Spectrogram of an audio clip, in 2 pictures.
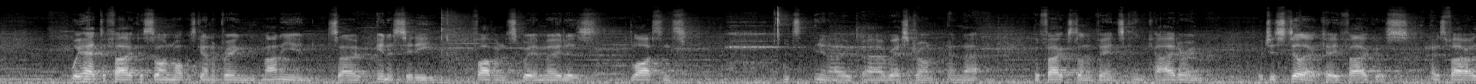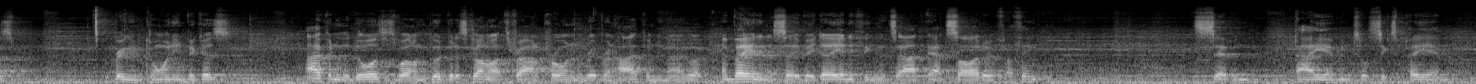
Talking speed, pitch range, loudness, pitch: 170 wpm, 100-110 Hz, -19 LUFS, 105 Hz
